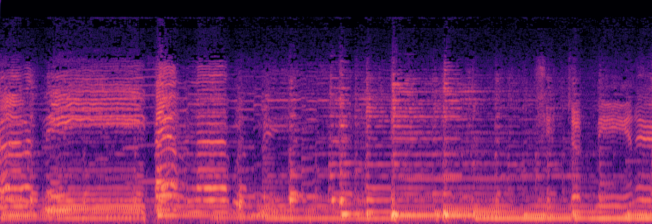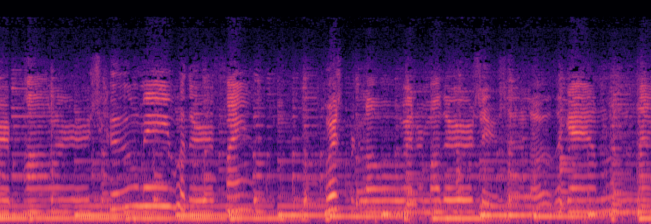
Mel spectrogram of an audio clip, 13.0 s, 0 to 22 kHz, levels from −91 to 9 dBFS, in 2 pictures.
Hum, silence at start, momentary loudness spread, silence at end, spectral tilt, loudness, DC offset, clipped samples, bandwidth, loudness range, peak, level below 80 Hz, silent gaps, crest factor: none; 0 s; 6 LU; 0 s; -6 dB/octave; -18 LUFS; under 0.1%; under 0.1%; 9.2 kHz; 2 LU; 0 dBFS; -46 dBFS; none; 18 dB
